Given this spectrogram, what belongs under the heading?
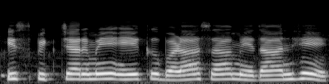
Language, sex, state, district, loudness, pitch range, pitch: Hindi, female, Madhya Pradesh, Bhopal, -11 LUFS, 230-250 Hz, 240 Hz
